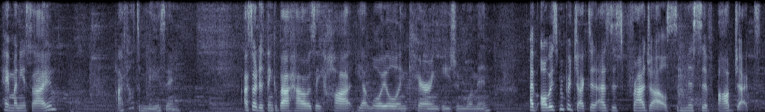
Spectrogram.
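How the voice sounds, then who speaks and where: An actress playing a young, people-pleasing hustler in a scripted podcast comedy, with an animated, rambling, sardonic way of talking. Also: female voice, fairly low pitch, normal speed, soft background music, natural voice. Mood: confident narration. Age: young adult. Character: young, hustling, people-pleasing woman, sharp-tongued and desperate.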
